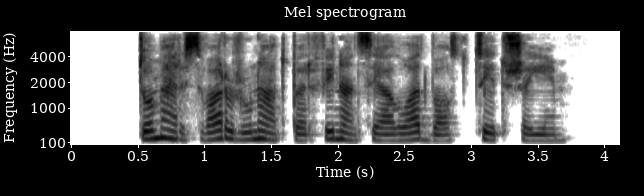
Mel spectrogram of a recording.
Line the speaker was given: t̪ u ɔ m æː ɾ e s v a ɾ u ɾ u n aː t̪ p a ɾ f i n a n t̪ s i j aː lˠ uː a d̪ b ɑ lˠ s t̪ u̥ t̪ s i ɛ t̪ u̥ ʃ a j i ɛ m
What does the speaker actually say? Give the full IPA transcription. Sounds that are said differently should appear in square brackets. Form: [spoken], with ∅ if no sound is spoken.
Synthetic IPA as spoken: t̪ u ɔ m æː ɾ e s v a ɾ u ɾ u n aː t̪ p a ɾ f i n a n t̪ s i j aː lˠ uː a d̪ b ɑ lˠ s t̪ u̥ t̪ s i ɛ t̪ u̥ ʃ a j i ɛ m

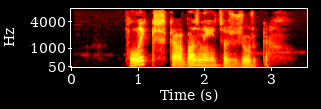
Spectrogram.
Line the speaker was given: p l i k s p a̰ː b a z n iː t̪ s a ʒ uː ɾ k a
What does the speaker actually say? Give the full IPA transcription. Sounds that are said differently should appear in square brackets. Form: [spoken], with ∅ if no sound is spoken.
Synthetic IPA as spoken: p l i k s [k] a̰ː b a z n iː t̪ s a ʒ [u] ɾ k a

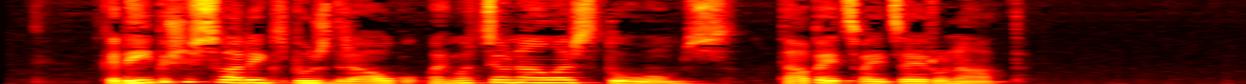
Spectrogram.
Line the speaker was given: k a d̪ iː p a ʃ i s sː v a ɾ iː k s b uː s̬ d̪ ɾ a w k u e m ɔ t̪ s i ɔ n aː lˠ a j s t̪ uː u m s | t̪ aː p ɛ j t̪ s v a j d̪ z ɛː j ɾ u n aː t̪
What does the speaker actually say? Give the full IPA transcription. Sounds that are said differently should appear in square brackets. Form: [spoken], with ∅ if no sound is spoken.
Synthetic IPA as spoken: k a d̪ iː p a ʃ i s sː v a ɾ iː k s b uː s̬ d̪ ɾ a w [ɡ] u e m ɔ t̪ s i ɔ n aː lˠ a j s t̪ uː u m s | t̪ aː p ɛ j t̪ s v a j d̪ z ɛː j ɾ u n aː t̪

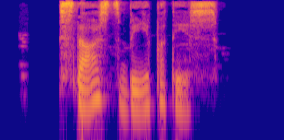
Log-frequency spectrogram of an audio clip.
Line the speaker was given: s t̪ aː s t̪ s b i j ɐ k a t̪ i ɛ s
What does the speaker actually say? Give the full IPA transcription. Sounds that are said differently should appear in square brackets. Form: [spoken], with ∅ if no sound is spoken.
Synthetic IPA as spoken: s t̪ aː s t̪ s b i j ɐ [p] a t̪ i ɛ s

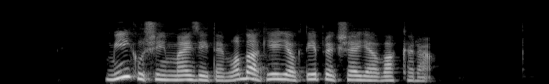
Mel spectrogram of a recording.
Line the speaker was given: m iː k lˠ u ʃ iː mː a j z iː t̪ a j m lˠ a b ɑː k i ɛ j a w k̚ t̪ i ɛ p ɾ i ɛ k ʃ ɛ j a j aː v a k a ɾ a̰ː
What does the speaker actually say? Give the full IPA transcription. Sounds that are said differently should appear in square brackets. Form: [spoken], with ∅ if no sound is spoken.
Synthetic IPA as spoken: m iː k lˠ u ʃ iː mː a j z iː t̪ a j m lˠ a b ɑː k i ɛ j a w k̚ t̪ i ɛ p ɾ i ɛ k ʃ ɛ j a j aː v a k a ɾ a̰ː

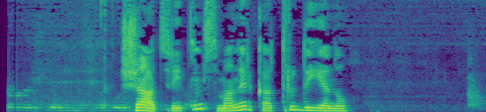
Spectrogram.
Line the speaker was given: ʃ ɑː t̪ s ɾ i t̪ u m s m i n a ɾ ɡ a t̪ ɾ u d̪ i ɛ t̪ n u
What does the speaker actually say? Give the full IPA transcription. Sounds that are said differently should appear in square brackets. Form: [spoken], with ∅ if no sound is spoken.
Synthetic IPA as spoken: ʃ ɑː t̪ s ɾ i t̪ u m s m [a] n [i] ɾ [k] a t̪ ɾ u d̪ i ɛ [∅] n u

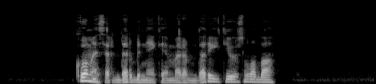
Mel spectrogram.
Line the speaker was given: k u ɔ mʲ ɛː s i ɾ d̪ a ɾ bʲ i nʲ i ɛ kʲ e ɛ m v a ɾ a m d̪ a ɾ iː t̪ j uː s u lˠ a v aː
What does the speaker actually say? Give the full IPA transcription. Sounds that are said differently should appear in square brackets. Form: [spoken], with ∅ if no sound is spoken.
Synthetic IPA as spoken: k u ɔ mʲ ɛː s [a] ɾ d̪ a ɾ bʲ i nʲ i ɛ kʲ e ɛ m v a ɾ a m d̪ a ɾ iː t̪ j uː s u lˠ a [b] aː

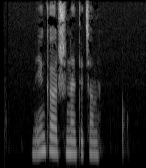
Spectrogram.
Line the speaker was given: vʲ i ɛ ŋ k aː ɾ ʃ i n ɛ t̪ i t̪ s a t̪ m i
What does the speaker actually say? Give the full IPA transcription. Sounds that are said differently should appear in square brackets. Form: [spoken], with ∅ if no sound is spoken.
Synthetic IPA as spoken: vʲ i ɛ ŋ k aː ɾ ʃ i n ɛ t̪ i t̪ s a [∅] m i

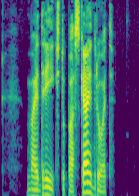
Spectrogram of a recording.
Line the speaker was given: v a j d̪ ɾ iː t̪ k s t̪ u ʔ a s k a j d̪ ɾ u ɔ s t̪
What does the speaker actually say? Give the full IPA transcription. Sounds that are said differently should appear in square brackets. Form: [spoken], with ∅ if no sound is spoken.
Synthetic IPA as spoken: v a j d̪ ɾ iː [∅] k s t̪ u [p] a s k a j d̪ ɾ u ɔ [∅] t̪

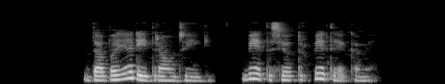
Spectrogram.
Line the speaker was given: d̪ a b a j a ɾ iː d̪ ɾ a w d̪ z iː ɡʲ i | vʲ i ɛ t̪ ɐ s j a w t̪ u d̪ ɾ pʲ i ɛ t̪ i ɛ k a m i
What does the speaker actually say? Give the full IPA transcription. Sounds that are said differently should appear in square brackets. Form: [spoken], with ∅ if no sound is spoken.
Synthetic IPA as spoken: d̪ a b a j a ɾ iː d̪ ɾ a w d̪ z iː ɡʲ i | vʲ i ɛ t̪ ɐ s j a w t̪ u [∅] ɾ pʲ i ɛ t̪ i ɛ k a m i

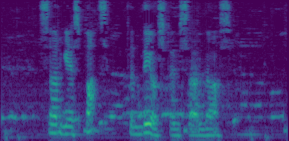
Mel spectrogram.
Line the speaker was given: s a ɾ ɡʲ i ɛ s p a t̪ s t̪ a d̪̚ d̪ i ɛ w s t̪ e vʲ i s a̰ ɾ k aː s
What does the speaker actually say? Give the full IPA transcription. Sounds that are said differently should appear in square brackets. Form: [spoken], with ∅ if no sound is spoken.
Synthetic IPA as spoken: s a ɾ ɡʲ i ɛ s p a t̪ s t̪ a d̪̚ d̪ i ɛ w s t̪ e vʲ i s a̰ ɾ [ɡ] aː s

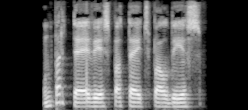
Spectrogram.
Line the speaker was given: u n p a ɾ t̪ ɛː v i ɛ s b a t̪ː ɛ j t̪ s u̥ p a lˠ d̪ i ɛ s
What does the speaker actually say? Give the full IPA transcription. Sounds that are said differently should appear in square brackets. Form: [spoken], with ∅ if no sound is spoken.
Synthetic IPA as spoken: u n p a ɾ t̪ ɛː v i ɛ s [p] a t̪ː ɛ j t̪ s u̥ p a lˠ d̪ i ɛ s

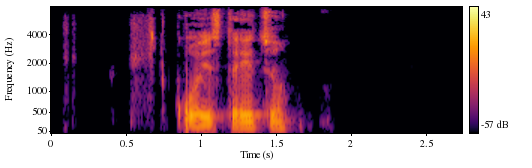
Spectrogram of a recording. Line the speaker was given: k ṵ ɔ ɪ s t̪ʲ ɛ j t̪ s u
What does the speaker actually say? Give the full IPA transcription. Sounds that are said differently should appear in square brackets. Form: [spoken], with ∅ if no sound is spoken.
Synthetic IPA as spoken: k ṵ ɔ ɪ s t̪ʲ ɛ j t̪ s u

